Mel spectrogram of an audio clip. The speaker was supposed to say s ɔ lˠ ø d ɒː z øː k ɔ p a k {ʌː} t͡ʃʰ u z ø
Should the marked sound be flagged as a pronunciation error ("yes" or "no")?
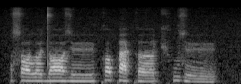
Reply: no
